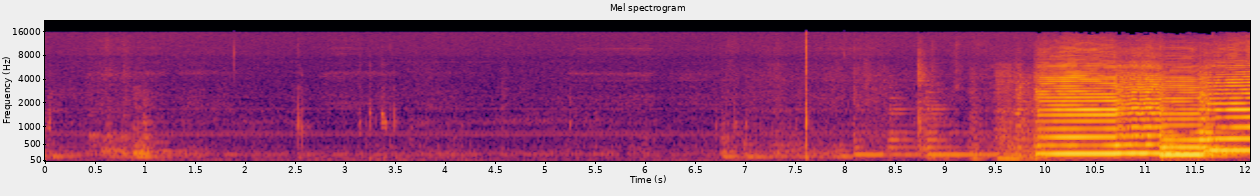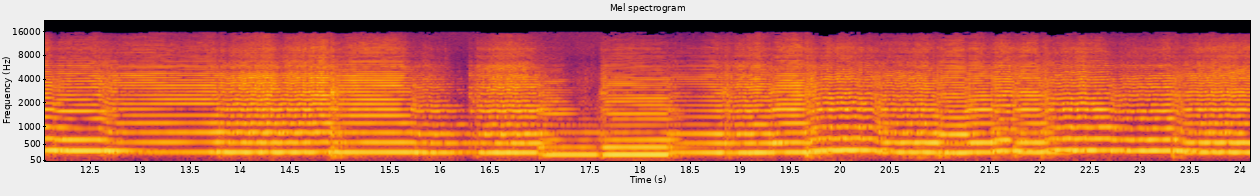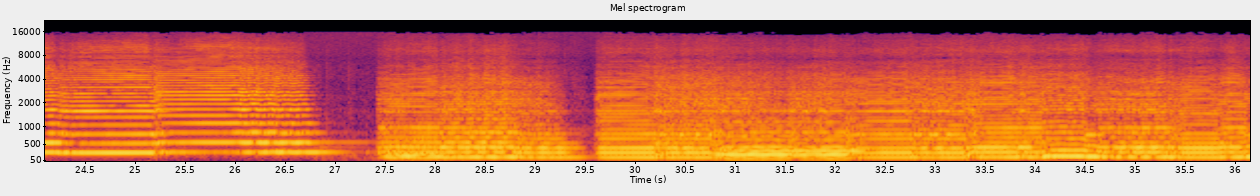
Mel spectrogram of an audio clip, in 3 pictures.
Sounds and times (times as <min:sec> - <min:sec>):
Cello: 0:07.9 - 0:36.1.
